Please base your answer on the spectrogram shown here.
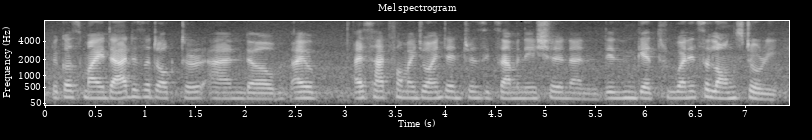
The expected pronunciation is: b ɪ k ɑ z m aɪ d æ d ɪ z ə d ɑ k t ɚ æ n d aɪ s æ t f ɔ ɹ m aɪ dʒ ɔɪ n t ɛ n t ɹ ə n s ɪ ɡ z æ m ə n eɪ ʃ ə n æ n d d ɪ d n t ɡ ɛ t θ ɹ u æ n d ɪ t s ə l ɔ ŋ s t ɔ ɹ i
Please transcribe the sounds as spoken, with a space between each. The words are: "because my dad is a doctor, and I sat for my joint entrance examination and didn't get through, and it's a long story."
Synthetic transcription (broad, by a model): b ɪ k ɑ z m aɪ d æ d ɪ z ə d ɑ k t ɚ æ n d aɪ s æ t f ɔ ɹ m aɪ dʒ ɔɪ n t ɛ n t ɹ ə n s ɪ ɡ z æ m ə n eɪ ʃ ə n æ n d d ɪ d n t ɡ ɛ t t ɹ u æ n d ɪ t s ə l ɔ ŋ s t ɔ ɹ i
